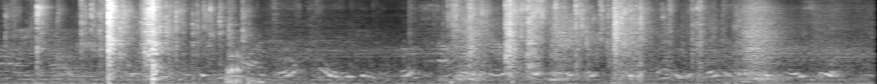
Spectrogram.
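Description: Trading cards rustle and flick as they are handled.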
